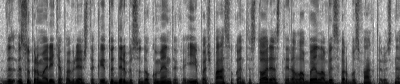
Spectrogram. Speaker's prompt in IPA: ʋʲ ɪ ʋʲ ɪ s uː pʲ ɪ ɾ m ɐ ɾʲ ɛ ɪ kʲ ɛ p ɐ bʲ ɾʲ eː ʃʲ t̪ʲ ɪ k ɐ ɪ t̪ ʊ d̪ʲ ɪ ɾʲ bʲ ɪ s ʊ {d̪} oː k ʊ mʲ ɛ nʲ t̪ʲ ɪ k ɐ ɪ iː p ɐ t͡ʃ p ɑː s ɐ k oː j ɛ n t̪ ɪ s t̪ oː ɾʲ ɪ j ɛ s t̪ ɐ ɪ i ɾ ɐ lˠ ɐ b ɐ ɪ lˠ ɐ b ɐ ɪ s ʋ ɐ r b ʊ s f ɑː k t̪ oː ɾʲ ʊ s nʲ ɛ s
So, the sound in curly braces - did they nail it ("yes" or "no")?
yes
